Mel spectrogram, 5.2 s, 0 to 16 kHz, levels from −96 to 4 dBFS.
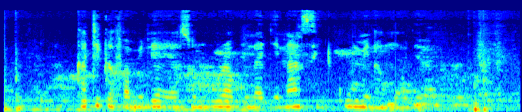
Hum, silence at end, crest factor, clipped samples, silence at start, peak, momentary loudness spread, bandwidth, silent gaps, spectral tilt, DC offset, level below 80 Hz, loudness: none; 0 s; 22 dB; under 0.1%; 0.05 s; -10 dBFS; 10 LU; 11.5 kHz; none; -6 dB/octave; under 0.1%; -46 dBFS; -32 LUFS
